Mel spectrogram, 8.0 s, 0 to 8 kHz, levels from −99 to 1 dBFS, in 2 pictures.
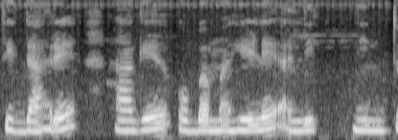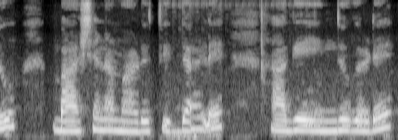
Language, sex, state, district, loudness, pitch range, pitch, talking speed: Kannada, female, Karnataka, Bangalore, -16 LUFS, 205-230 Hz, 220 Hz, 85 wpm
